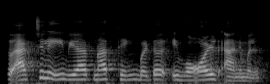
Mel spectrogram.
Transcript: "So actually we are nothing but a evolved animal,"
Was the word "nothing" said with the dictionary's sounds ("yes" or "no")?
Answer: no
